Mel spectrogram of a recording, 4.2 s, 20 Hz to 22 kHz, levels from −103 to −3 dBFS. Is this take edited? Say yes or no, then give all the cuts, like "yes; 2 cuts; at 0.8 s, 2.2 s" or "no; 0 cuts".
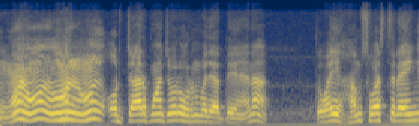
no; 0 cuts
